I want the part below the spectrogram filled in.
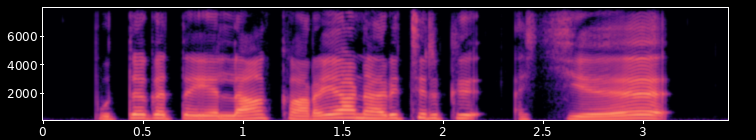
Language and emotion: Tamil, disgusted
